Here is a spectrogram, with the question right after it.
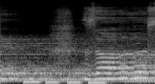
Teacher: হায়ের মাখরাজ মধ্য কণ্ঠনালী একটু চাপিয়ে বলবে। জায়ের মাখরাজ জিহ্বা অগ্রভাগ নিচে দাঁত আগা দিকে লাগিয়ে যা সহি হয়ে আসবে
